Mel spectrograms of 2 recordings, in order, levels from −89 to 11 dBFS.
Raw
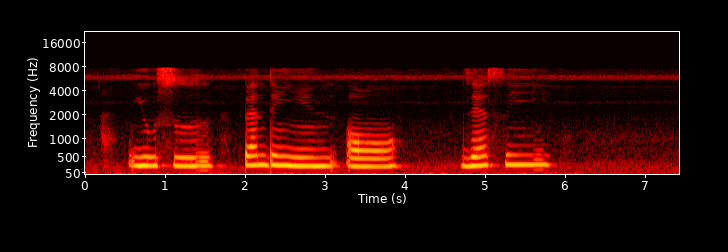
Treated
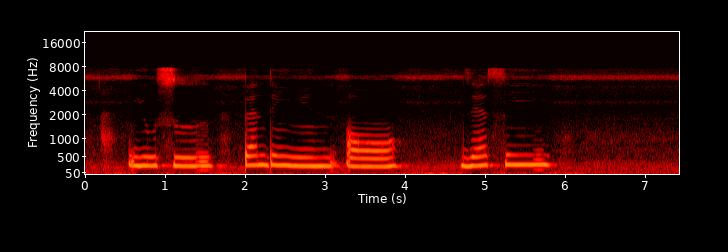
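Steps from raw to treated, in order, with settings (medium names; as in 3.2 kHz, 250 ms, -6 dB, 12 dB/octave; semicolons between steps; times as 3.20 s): compression 6:1, threshold -33 dBFS, peak gain reduction 14 dB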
